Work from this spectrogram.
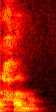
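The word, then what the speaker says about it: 하녹: 에녹이 아니고 한옥입니다. 한옥.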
